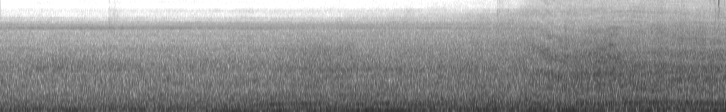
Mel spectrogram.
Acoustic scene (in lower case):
street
